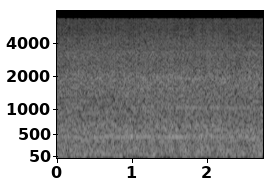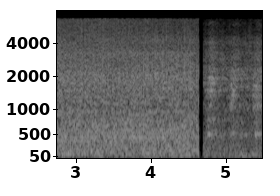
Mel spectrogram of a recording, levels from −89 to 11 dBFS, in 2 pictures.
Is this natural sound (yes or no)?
no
